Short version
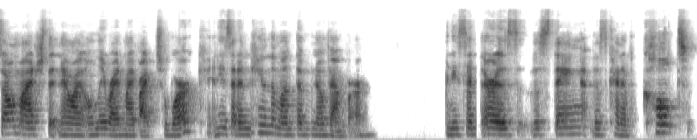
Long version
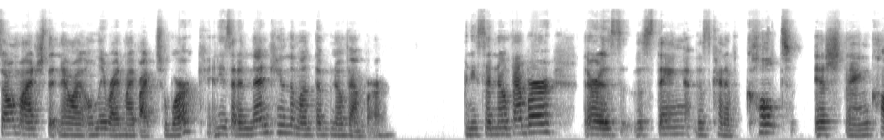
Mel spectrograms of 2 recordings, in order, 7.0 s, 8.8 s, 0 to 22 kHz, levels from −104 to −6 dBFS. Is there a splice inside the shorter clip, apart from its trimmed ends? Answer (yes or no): yes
